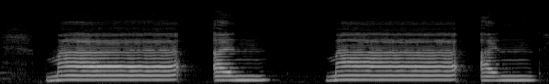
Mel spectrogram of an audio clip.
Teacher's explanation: جو آ کی آواز ہے, مد کی آواز ہے, وہ منہ کے سامنے سے نکل رہی ہے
